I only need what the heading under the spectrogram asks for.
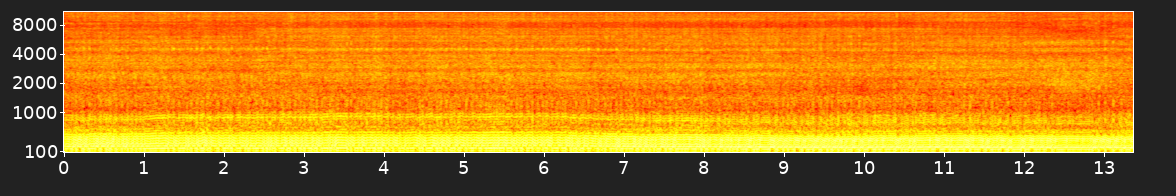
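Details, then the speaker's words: Chinese two-stroke brushcutter after carburettor adjustment via the flat-screwdriver screw: revs rise slightly and stabilize into an even, steady buzz with no hunting or stumbling; idle set correctly. "The revs have risen a little and stabilized. Everything is perfect, show work."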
